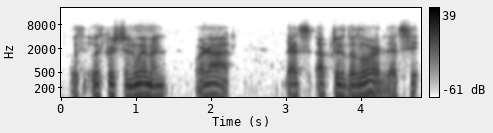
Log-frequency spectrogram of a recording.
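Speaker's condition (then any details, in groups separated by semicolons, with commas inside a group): Parkinson's disease, mild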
